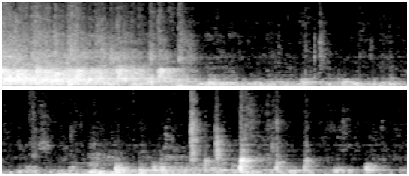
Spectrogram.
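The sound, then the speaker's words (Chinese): Thunderous audience applause, dense and loud at the start, quickly thinning into scattered claps, a few sharp taps and a low murmur of voices. “响起了雷鸣般的掌声。”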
